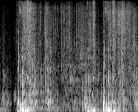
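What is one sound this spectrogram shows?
A hammer knocks on wooden planks.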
